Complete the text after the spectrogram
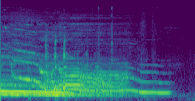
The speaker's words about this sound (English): My dog's howling too.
